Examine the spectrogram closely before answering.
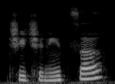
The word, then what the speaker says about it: Chichen Itza: There is a place in Mexico, and I think it's pronounced Chichen Itza, where the Mayans had made this pyramid shape,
